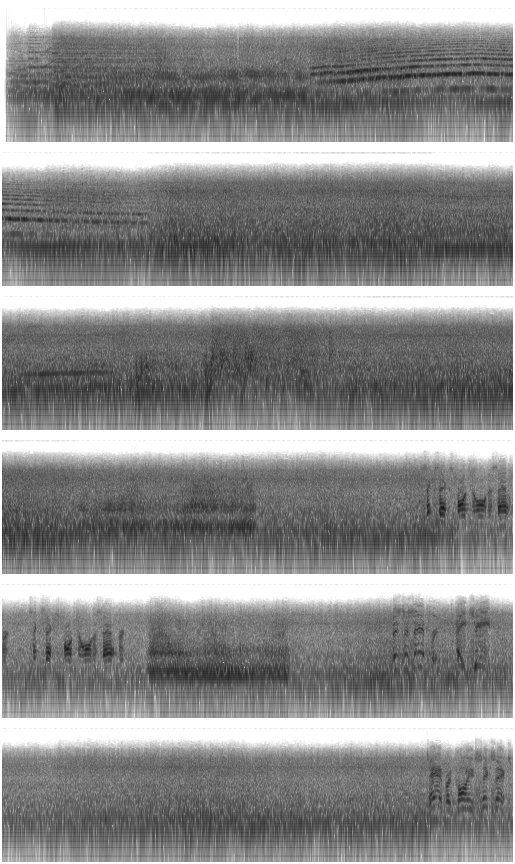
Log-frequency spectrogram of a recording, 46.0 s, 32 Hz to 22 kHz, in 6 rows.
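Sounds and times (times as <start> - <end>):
siren wailing: 0.2 - 12.1, 13.3 - 27.0, 32.8 - 35.2
roar of forest fire: 1.8 - 45.9.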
